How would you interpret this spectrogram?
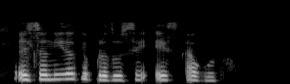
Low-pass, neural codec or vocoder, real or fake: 7.2 kHz; vocoder, 44.1 kHz, 128 mel bands every 256 samples, BigVGAN v2; fake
